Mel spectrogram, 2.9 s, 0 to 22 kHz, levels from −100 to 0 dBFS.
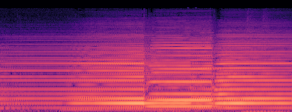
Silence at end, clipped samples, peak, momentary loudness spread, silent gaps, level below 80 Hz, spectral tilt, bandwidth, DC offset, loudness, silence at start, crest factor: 0 s; under 0.1%; -10 dBFS; 13 LU; none; -52 dBFS; -5 dB/octave; 12 kHz; under 0.1%; -21 LUFS; 0 s; 12 dB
